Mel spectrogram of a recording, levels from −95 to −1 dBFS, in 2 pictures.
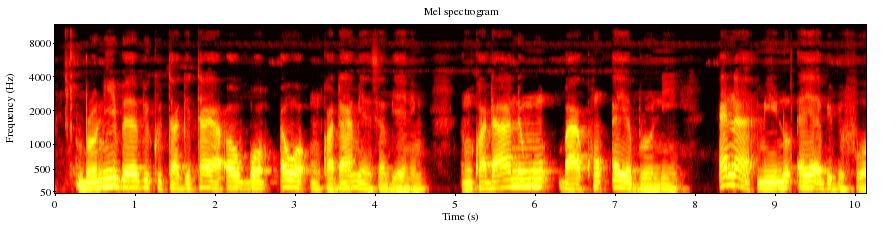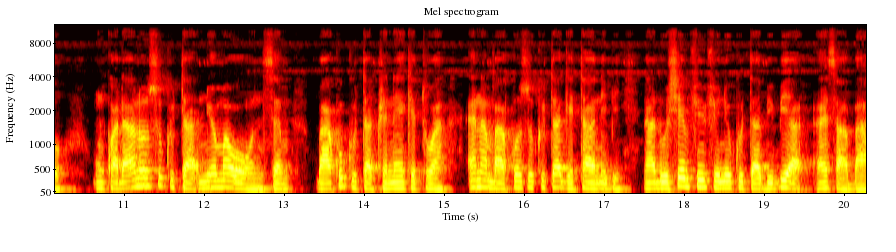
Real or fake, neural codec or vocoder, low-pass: fake; vocoder, 44.1 kHz, 128 mel bands every 256 samples, BigVGAN v2; 10.8 kHz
